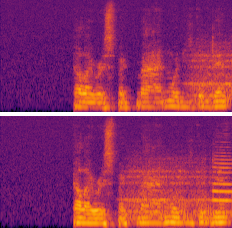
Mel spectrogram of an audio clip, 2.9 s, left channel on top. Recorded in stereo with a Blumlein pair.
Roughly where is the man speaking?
Ahead right.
